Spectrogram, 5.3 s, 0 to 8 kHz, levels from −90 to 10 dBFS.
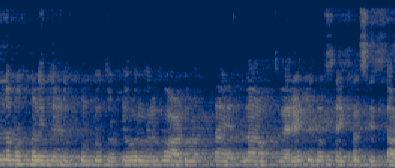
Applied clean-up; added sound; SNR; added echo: none; none; none; reverberation time 2.3 s.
